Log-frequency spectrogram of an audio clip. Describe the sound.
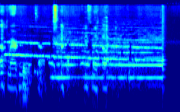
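A fire engine siren blares with steady, layered high-pitched tones over some low rumble and faint voices, holding loud for about three seconds before cutting off abruptly.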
